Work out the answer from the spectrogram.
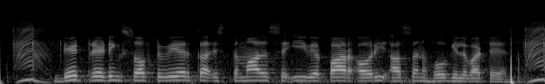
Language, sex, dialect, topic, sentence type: Bhojpuri, male, Northern, banking, statement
